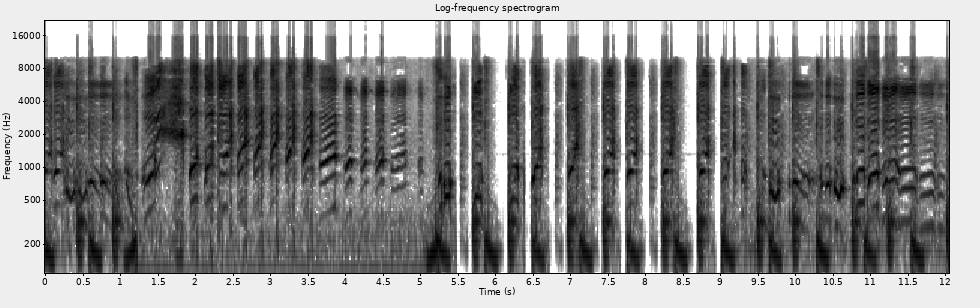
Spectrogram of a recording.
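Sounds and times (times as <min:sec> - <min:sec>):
background music with a beat: 0:00.0 - 0:01.3, 0:05.2 - 0:12.0
high-pitched rapid giggling: 0:00.0 - 0:12.0.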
